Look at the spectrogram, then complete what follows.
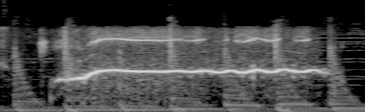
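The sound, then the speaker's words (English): A person whistles a halfway Halloween whistle: one long note that slides upward, then holds steady with a slight wavering quaver for over a second before cutting off, clear over a low background rumble. “That was your halfway Halloween whistle?”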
